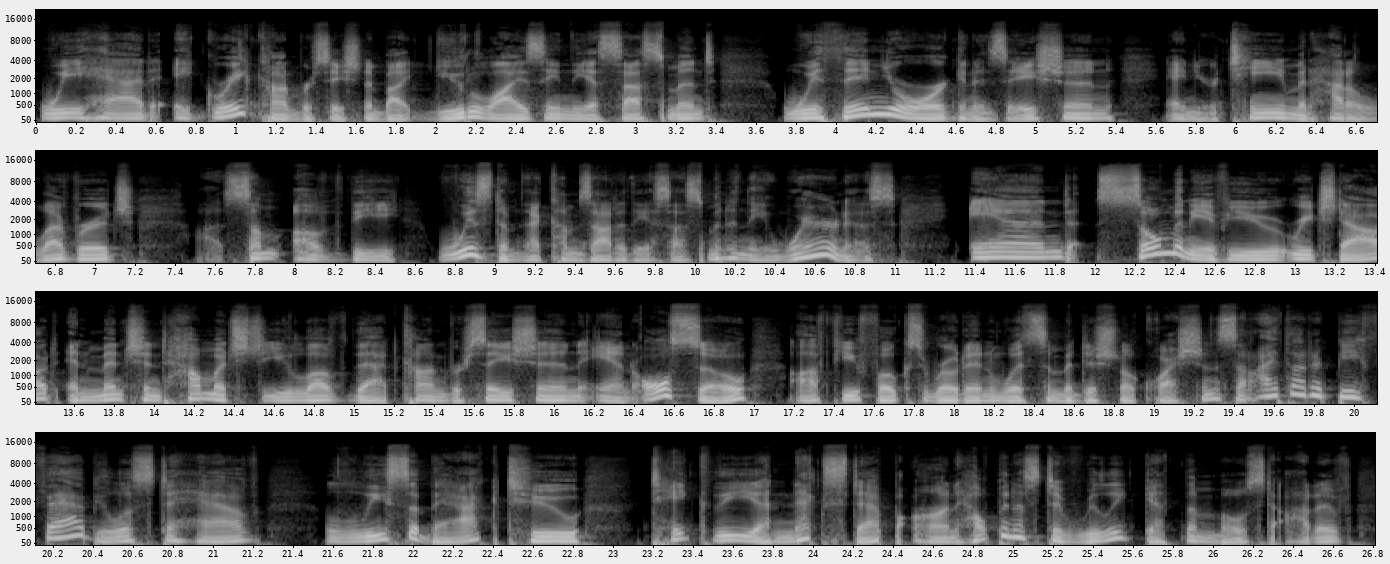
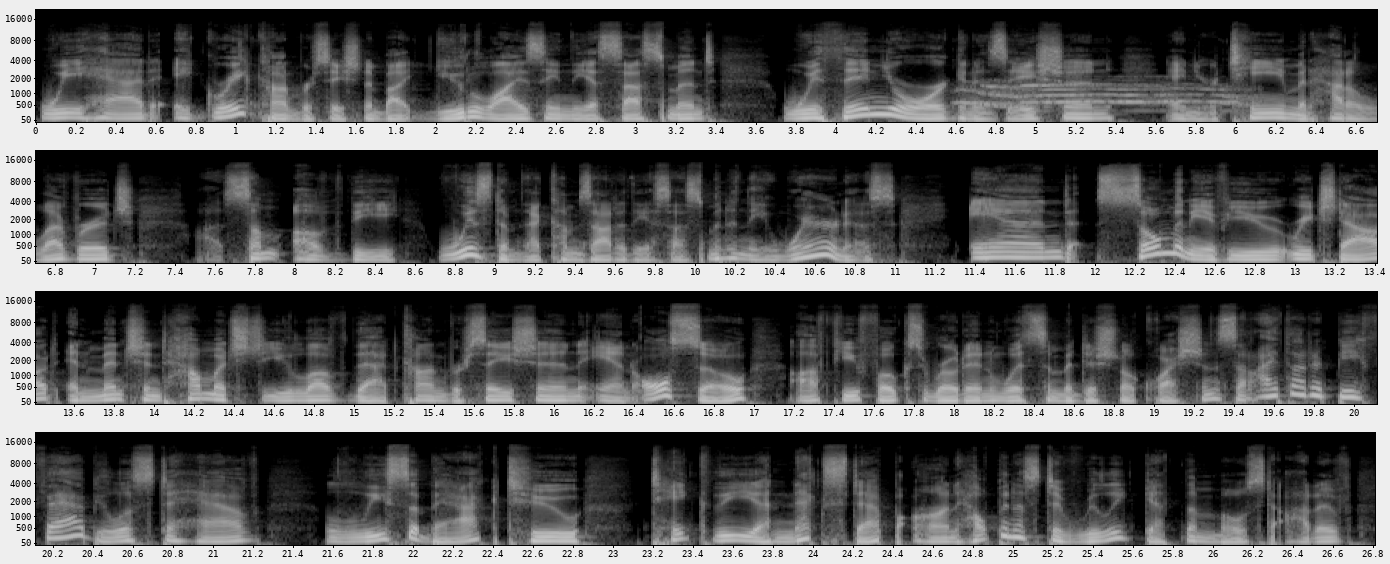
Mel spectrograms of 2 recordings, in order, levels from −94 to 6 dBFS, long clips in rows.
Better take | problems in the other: first | dog barking; noticeable; from 4.5 to 6 s; peak 7 dB below the speech

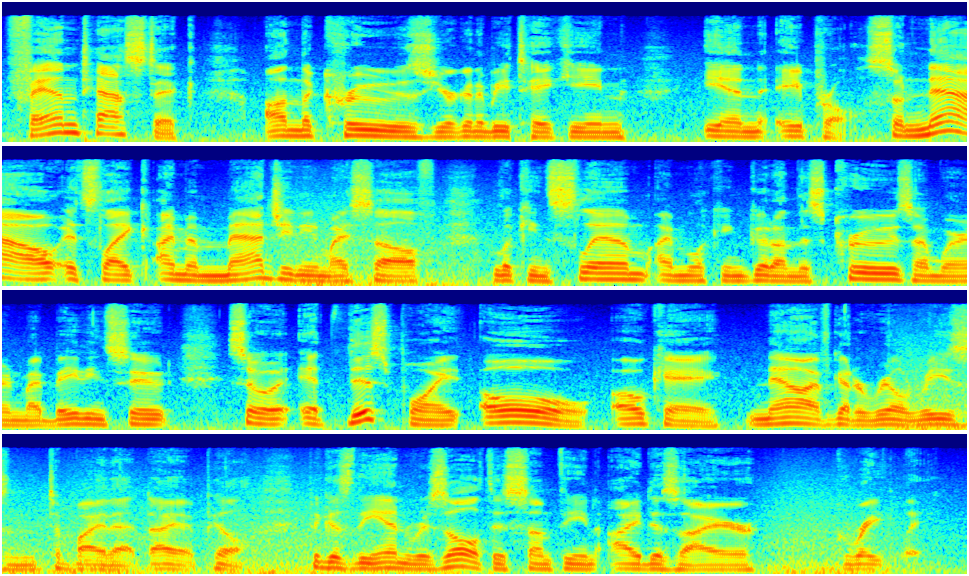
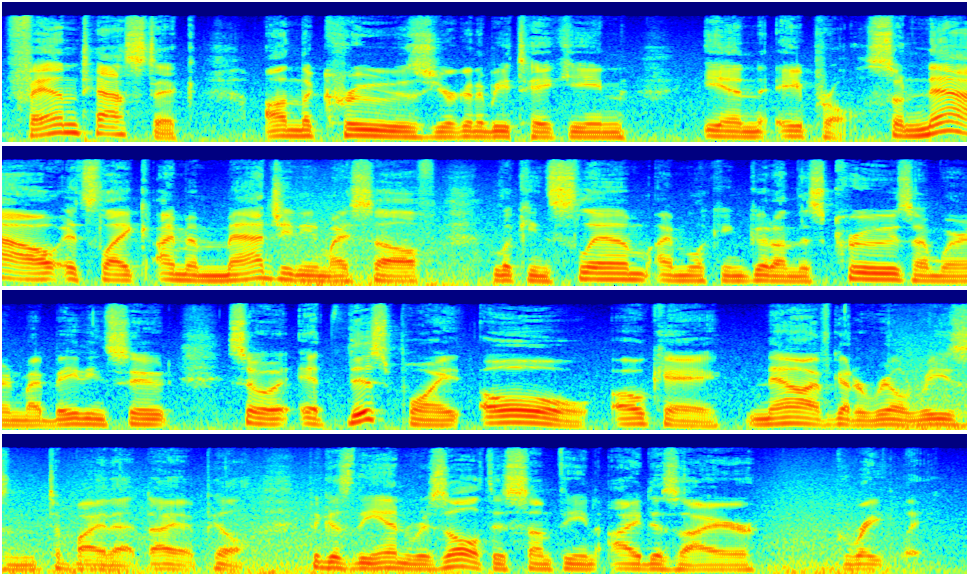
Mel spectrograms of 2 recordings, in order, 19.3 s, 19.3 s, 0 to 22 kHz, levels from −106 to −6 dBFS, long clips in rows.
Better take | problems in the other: neither | wind noise on the microphone; occasional gusts; 20 dB below the speech; the same in both

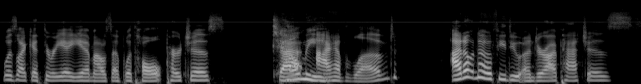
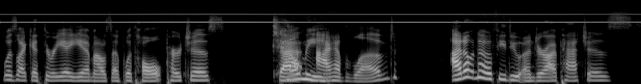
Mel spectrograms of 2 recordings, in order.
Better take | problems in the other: first | high-pitched whine; loud; throughout; 7.5 kHz, 5 dB below the speech; faint in the first

